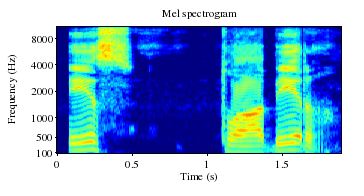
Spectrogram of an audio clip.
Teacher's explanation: حمزہ، صاد زیر اس، طا زبر طا، اس طا، با، را زیر بر، اس طابر، اس صاد کی آواز آئے گی، سین کی طرح نہیں پڑھنا، اس طابر۔ صاد کی آواز جو ہے یہ سخت آواز آئے گی کیونکہ یہ حروف صفیریہ میں سے ہے اور موٹے حروف میں بھی ہے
